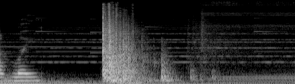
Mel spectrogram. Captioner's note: door slam!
